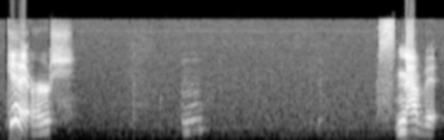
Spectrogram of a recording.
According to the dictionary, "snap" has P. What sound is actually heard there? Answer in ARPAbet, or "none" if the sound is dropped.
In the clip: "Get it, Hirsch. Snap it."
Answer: B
